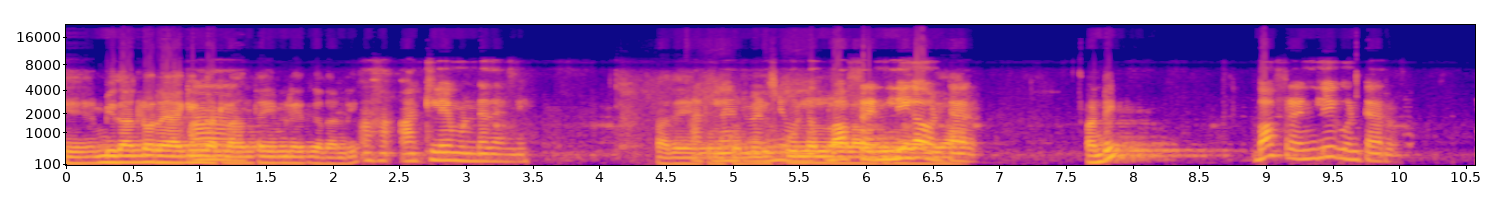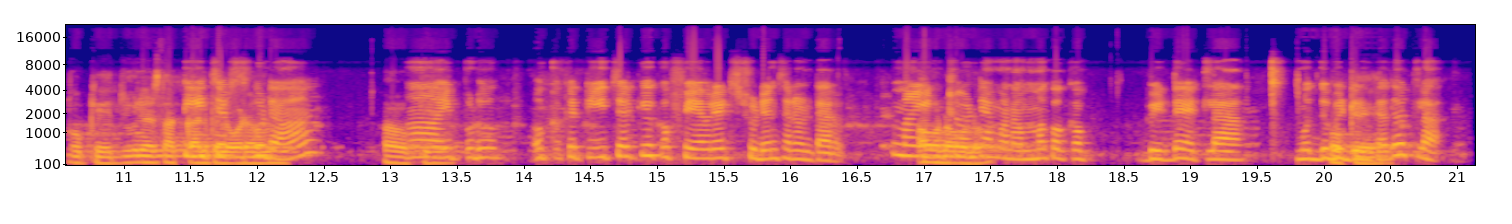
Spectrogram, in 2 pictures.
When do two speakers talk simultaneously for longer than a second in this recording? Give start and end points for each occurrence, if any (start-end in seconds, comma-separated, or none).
4.8-6.8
